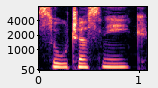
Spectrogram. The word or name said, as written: súčasník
